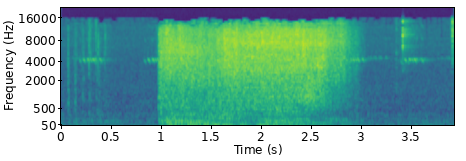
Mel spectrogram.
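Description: A tree cracks and crashes to the ground.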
